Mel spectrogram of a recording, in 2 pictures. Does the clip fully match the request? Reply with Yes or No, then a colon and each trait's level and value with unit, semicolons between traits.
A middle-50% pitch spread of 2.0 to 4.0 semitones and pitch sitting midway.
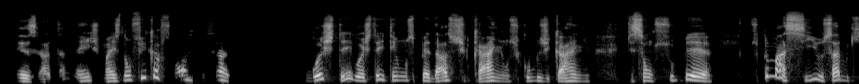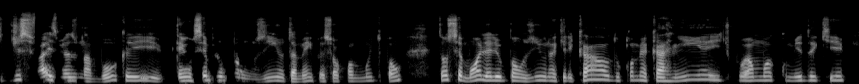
Yes: average, 3.6 semitones; medium, 175 Hz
